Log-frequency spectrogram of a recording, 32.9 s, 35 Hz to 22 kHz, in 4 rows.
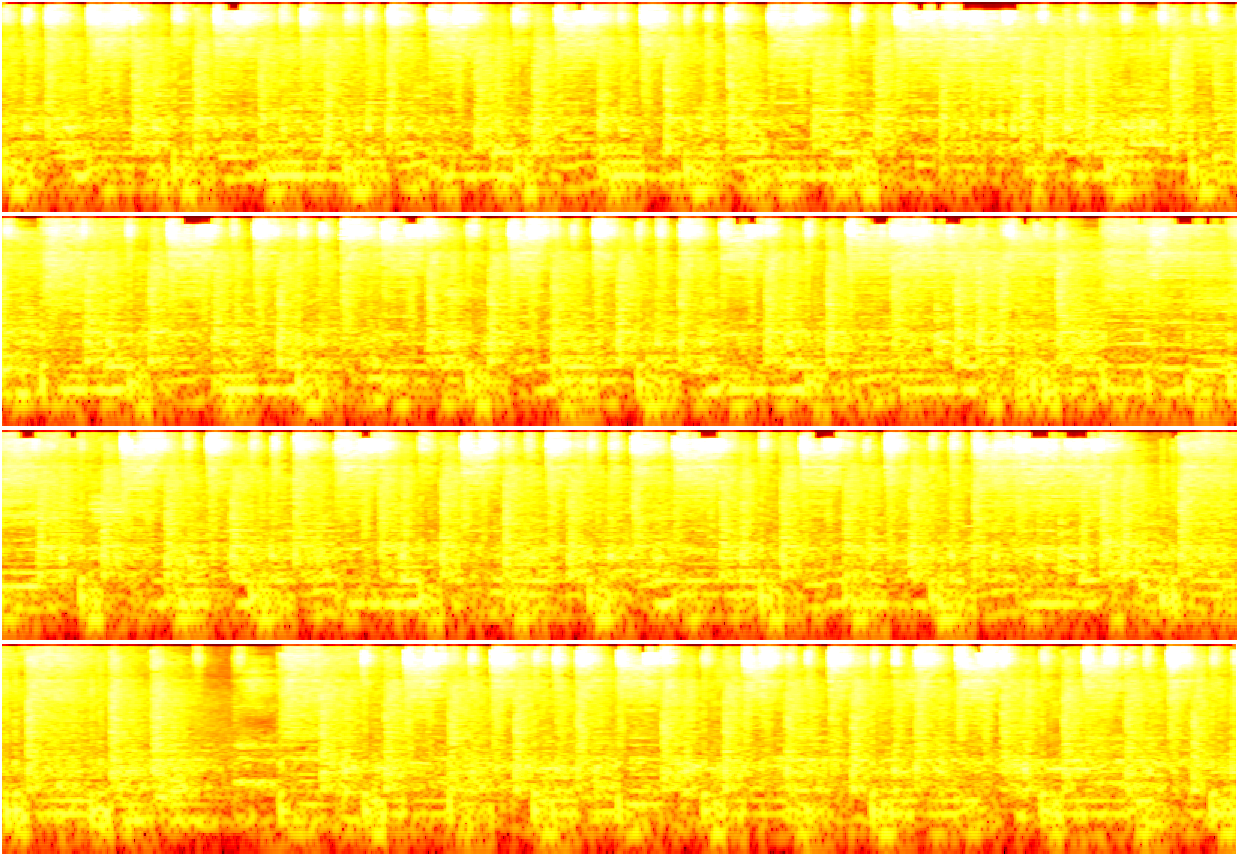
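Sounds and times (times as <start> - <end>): drum kit steady beat: 0.0 - 32.9
accordion: 15.6 - 18.0.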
